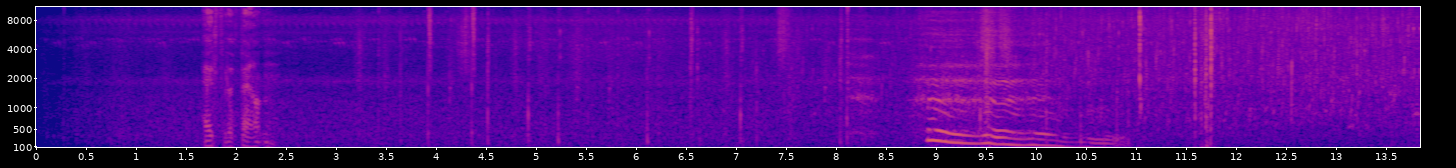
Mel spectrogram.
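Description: Footsteps run quickly on a stone floor.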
